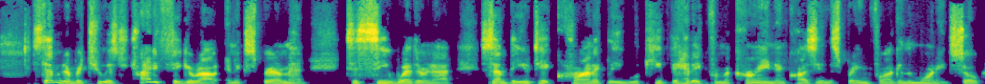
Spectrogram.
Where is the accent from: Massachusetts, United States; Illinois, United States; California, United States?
Illinois, United States; Chicago; But I'm a city boy. I grew up in Chicago.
